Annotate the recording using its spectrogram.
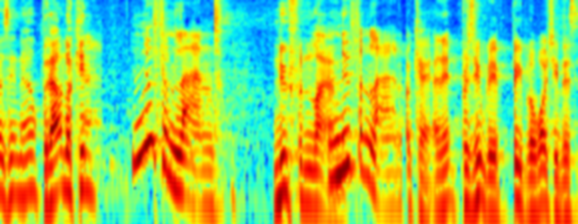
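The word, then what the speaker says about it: Newfoundland: I did that I did that murder in New Finland no it's New Finland but actually both men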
